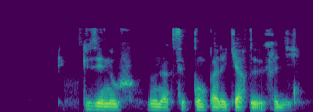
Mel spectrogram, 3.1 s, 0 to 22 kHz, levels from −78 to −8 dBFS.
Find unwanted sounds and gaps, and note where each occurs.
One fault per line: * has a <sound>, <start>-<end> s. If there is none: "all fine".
* has a dropout, 0.7-0.8 s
